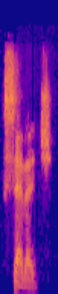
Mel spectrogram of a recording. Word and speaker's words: Savage: era il doc Savage era scritto Savage Ma si pronunciava in inglese Cioè era inglese no Quindi era doc Savage No è vero però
